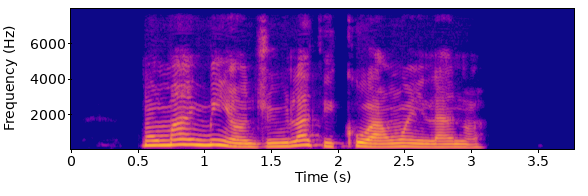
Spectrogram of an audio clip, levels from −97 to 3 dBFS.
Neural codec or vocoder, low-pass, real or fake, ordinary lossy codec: codec, 16 kHz, 4.8 kbps, FACodec; none; fake; none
